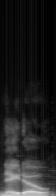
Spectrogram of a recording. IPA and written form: ˈneɪtoʊ (NATO)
